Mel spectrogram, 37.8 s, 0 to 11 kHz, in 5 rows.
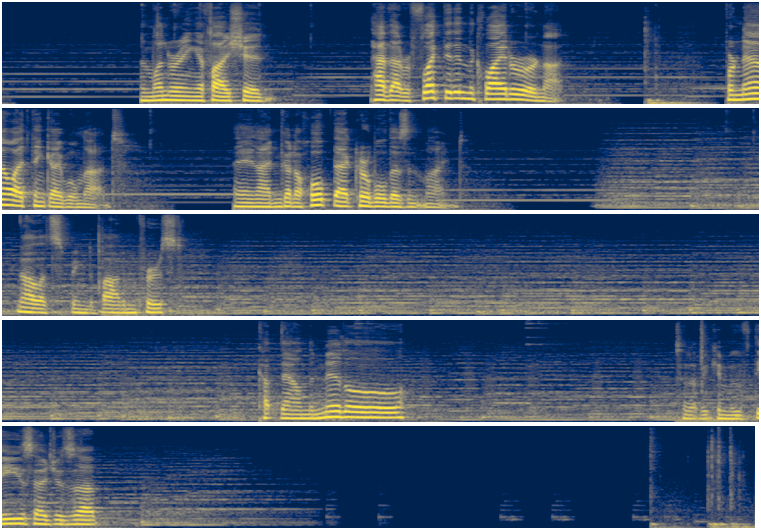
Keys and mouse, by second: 1.7 shift+middle drag, 2.6-3.1 middle drag, 4.2-5.3 middle drag, 6.4 KP_Divide, 7.8-9.1 middle drag, 10.9-13.6 drag, 13.6-14.8 middle drag, 15.1 middle click, 16.1 3, 16.3 click, 17.4-19.7 drag, 19.9-21.6 middle drag, 23.8 click, 24.9 click, 29.2 1, 31.7-33.4 drag, 33.9 middle click, 36.3 shift+middle click, 37.4 s.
